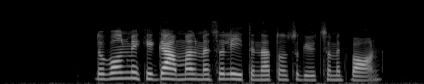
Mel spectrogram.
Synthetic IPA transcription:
d̪ɔvaɾhʊnmʏkːəɡamːalmɛnsɔliːt̪ənat̪̚hʊnsoːɡʉ̟ːt̪sɔmɛt̪̚bɑːɳ

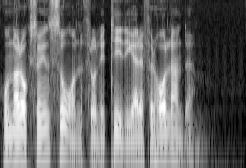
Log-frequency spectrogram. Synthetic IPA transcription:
hʊnhaɾɔksɔɛnsoːnfɾonɛt̪ʰːiːd̪ɪɡaɾəfœɾɦɔlːand̪ə

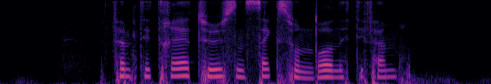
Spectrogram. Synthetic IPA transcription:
fɛmt̪ɪt̪ʰʁeːt̪ʰʉːsn̩sɛkshʉnd̪ʁəoːnɪt̪ɪfɛm

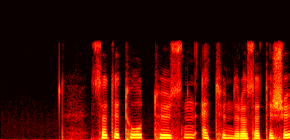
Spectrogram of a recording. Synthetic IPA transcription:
sœt̪ɪt̪ʰuːt̪ʰʉːsn̩ɛt̪hʉnd̪ɾəoːsœt̪ɪʃʉː

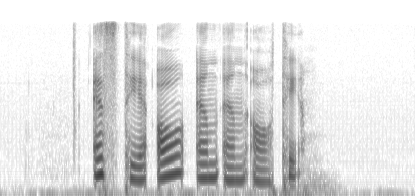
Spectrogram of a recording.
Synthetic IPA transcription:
ʔɛst̪ʰeːʔɑːʔɛnɛnɑːt̪ʰeː

